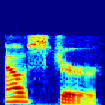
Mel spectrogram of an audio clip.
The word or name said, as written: ouster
